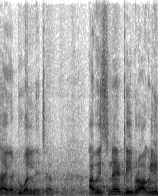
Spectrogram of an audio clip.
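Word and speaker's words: de Broglie: इसके घर वाले इसको बोलते थे डी ब्रो। वहाँ पे फॉरेन में क्या है, कई सारी स्पेलिंग्स जो होती हैं वो साइलेंट होती हैं। तो डी ब्रो हम लोग पढ़ते हैं डी ब्रॉगली, 3-4 फालतू जोड़ दिए हैं।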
